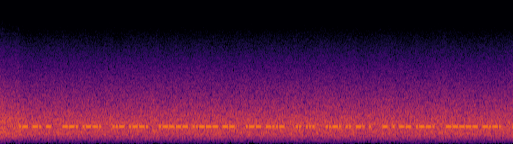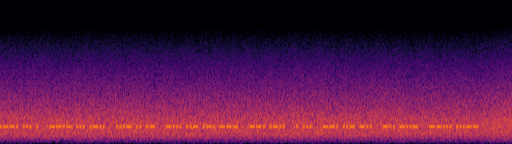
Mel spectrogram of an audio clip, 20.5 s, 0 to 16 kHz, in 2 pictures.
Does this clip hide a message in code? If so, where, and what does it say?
Yes: Morse code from 0.3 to 19.9 s, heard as a keyed tone, machine-sent, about 36 wpm, 460 Hz, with heavy radio static and a narrow filter. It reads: ANT GP UP 12M WX IS FINE TEMP 0C PSE QSL VIA BURO GL ES GUD DX 73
